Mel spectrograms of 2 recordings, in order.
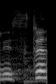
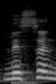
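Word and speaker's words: listen: काय लिस्टन लिस्टन लिस्टन अहो लिस्टन नाही हो लिसन लिसन लिसन हं मग ती कशाला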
